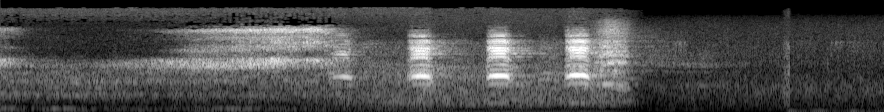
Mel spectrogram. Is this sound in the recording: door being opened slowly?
no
